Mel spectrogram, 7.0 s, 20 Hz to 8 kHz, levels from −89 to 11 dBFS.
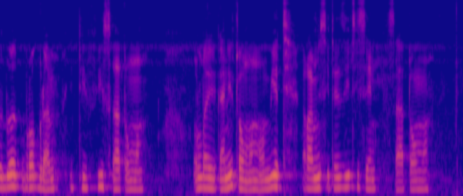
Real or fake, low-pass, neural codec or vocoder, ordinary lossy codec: fake; none; codec, 16 kHz, 16 kbps, FunCodec, trained on Chinese and English, 50 frames a second; none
